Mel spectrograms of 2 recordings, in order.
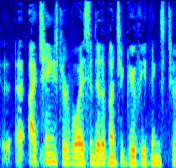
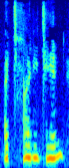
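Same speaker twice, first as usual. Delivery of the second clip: lightly imitating a little girl, higher pitch; sweet little voice; 8 semitones higher than usual. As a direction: attempt a sweet English child's voice. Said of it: "I can't even do her voice".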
